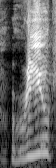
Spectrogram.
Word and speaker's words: Ryuk: because willow of the foe was awesome as ryuk that's like one percent of the movie that's pronounced ryuk before you get any funny ideas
